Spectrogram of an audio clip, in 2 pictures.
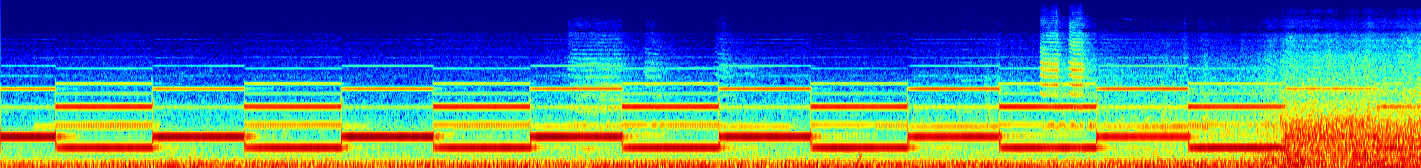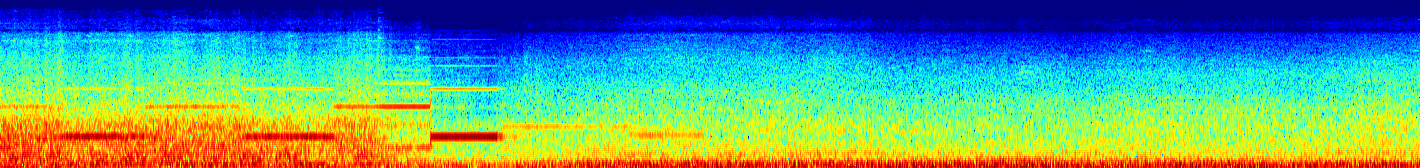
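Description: Railway level-crossing alarm: an electronic two-tone signal alternating between a high and a low note about once a second, warning of an approaching train. Midway a passenger train runs across the steel bridge with a loud rushing rattle. The alarm then cuts off, leaving the hum of waiting motorcycle and car traffic.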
